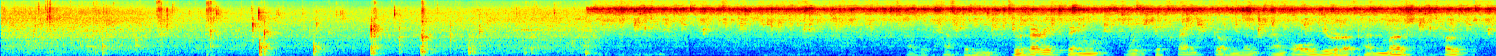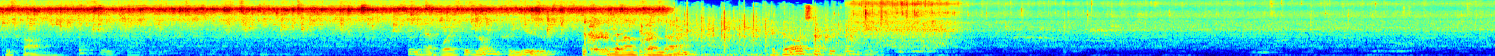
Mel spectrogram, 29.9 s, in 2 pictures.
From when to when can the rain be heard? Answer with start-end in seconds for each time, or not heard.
0.0-29.8.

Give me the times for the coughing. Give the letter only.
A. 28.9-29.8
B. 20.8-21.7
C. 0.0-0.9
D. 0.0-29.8
B.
